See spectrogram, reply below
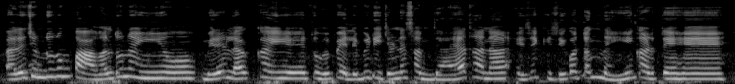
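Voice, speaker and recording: A woman's voice: high voice, normal speed, few pauses, noisy background, close to an everyday voice. A woman voicing a young girl in a cartoon, reproaching a boy who pushed her. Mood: reproachful.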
